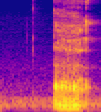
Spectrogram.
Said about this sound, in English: I burp a lot.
